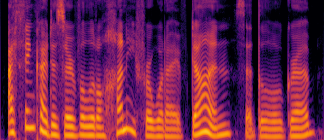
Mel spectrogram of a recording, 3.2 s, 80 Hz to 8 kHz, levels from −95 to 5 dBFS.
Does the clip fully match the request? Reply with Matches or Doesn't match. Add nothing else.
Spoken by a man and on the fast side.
Doesn't match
